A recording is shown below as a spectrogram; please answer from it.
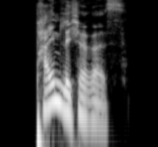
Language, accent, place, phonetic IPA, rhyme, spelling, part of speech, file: German, Germany, Berlin, [ˈpaɪ̯nˌlɪçəʁəs], -aɪ̯nlɪçəʁəs, peinlicheres, adjective, De-peinlicheres.ogg
- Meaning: strong/mixed nominative/accusative neuter singular comparative degree of peinlich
